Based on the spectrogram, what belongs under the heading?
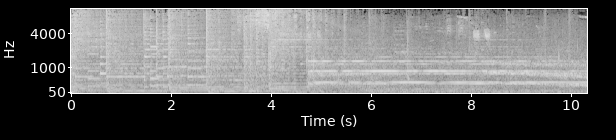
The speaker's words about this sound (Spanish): El sonido de las sirenas que avisan de nuevos ataques aéreos en Ucrania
